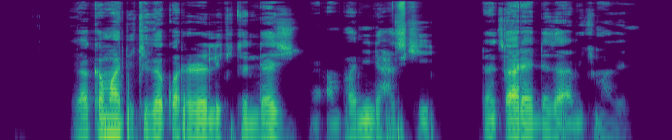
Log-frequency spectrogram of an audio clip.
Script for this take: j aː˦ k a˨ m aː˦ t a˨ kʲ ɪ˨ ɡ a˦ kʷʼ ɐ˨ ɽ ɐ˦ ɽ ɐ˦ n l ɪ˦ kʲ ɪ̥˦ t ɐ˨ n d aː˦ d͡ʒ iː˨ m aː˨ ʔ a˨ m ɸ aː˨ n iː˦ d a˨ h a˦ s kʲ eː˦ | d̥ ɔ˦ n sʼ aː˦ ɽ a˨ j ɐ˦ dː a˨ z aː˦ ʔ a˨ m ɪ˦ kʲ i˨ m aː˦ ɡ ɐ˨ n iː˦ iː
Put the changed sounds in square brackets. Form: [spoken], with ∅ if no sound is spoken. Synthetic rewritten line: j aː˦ k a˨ m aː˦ t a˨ kʲ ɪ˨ ɡ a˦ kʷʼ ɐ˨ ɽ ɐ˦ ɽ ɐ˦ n l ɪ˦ kʲ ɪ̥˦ t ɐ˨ n d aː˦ d͡ʒ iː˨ m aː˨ ʔ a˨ m ɸ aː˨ n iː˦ d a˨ h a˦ s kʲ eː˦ | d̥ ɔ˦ n sʼ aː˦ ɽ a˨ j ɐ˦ dː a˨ z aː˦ ʔ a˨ m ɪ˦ kʲ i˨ m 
